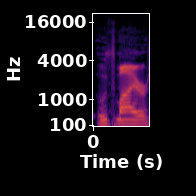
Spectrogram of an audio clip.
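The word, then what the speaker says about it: James Uthmeier: And Attorney General Uthmeyer, is that how you pronounce it? – I think so. I've heard it several ways. That's how I pronounce it. So we'll go with that.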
